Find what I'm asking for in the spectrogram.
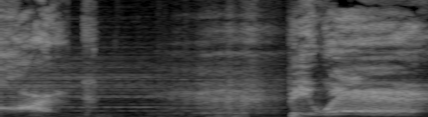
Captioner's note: wheezes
